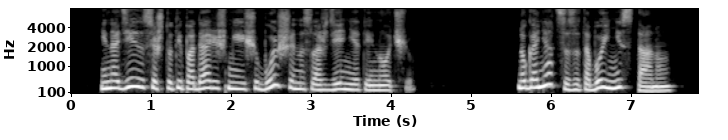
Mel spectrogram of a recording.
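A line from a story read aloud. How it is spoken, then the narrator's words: Calm reply, male. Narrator (Russian): спокойно ответил он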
